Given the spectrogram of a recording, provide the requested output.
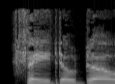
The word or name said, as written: fais dodo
